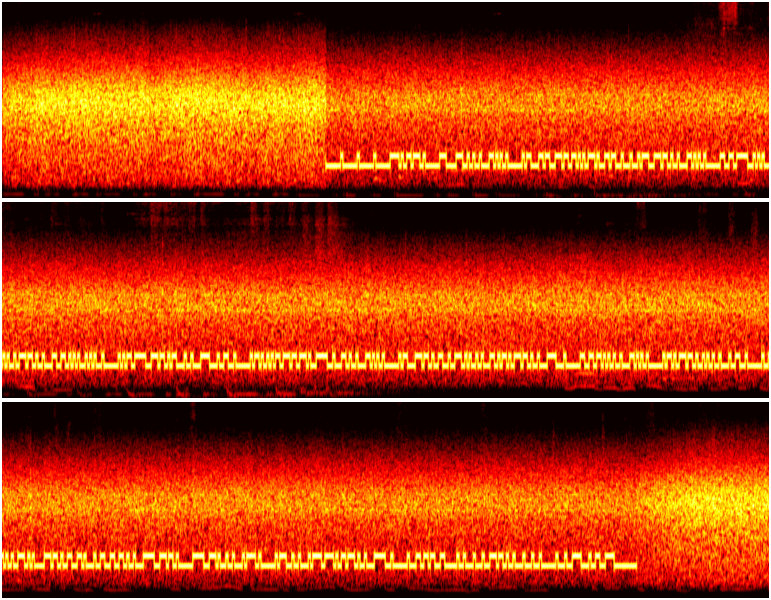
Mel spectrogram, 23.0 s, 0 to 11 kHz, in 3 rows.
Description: RTTY (45.45 baud, 170 Hz shift), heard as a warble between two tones, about 640 Hz centre, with radio static. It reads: MN4BL RHLQZ 4ITYF 866ST B92DS HTU4B WAFUD 9IR4D J2JAX WGWI5 TH3Z3 5ULV1 1QOWO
